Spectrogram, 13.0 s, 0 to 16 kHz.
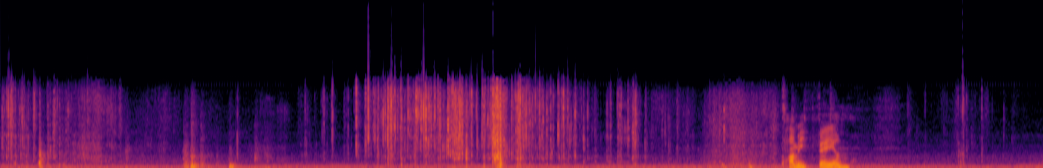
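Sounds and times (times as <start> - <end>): plastic wrapping crinkling: 0.0 - 1.5, 3.7 - 8.6.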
